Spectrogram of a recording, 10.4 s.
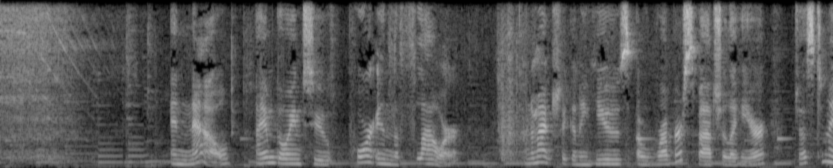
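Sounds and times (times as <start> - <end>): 
egg yolk and sugar mixture being beaten: 0.0 - 1.2
speech: 2.2 - 6.0, 6.6 - 10.4.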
